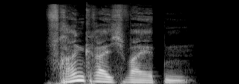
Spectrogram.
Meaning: inflection of frankreichweit: 1. strong genitive masculine/neuter singular 2. weak/mixed genitive/dative all-gender singular 3. strong/weak/mixed accusative masculine singular 4. strong dative plural
- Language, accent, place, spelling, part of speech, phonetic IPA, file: German, Germany, Berlin, frankreichweiten, adjective, [ˈfʁaŋkʁaɪ̯çˌvaɪ̯tn̩], De-frankreichweiten.ogg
